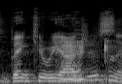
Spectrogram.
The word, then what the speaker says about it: Ben Kiriagis: The name is Ben Kiriagis, and if it sounds Greek to you, it's because it is.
